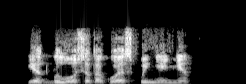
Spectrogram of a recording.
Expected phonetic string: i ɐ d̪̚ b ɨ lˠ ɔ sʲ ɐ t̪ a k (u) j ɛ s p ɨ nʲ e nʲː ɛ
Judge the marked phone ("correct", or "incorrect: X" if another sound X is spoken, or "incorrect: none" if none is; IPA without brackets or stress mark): incorrect: ɔ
